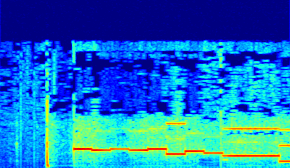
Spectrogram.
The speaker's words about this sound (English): If you have any questions, please leave your message after the tone. Thank you for calling.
